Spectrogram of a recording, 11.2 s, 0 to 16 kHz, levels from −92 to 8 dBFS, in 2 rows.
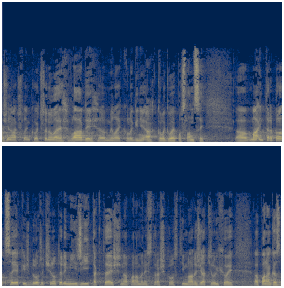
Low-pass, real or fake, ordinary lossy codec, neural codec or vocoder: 10.8 kHz; real; MP3, 48 kbps; none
